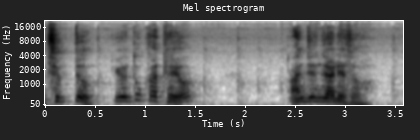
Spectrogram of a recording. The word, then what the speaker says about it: 즉득: 그래서 그걸 뭐라고 표현하냐면 즉득 성취한다. 그러니까 여러분들이 소원 성취를 그 하고 싶다 그러면 어떻게 하면 돼요? 지장경을 기도하면 돼요. 이게 요거는 즉득이라고 읽어요.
